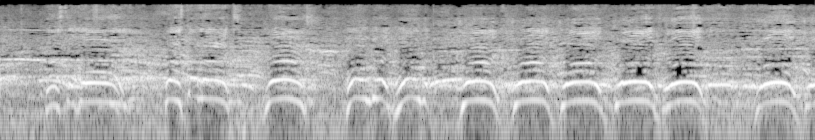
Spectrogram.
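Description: A high-pitched voice shouting short calls over and over, about two a second, over crowd chatter: a spectator or coach yelling at a grappling match.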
